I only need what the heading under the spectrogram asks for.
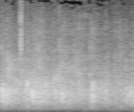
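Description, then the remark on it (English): A crowd claps steadily, applauding the selection of the site for the rover: a dense wash of many hands at a fairly even loudness, with no voices rising above it during the brief stretch. “I think that's an unbelievable accolade, and I would welcome another round of applause for that.”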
